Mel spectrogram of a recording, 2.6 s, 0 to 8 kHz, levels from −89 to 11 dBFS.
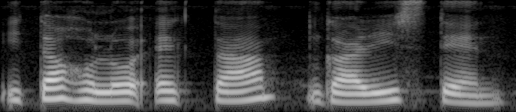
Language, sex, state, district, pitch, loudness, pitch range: Bengali, female, Tripura, West Tripura, 210 Hz, -18 LUFS, 195-225 Hz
